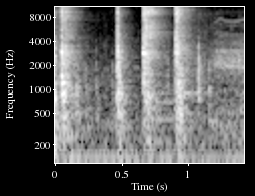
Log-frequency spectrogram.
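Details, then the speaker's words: Sony SL-HF900 Betamax VCR that plays then stops: four sharp, dry clicks within about a second as the bottom solenoid and the upper solenoid pull in on a quiet bench; normal engagement. "we you heard the solenoid there the solenoid on the bottom kicks in and then there's this solenoid here that kicks in"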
